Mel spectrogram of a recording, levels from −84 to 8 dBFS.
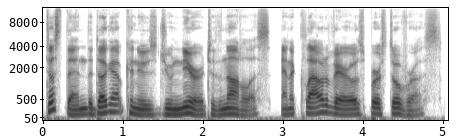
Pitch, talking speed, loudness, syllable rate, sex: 130 Hz, 215 wpm, -18 LUFS, 5.3 syllables/s, male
